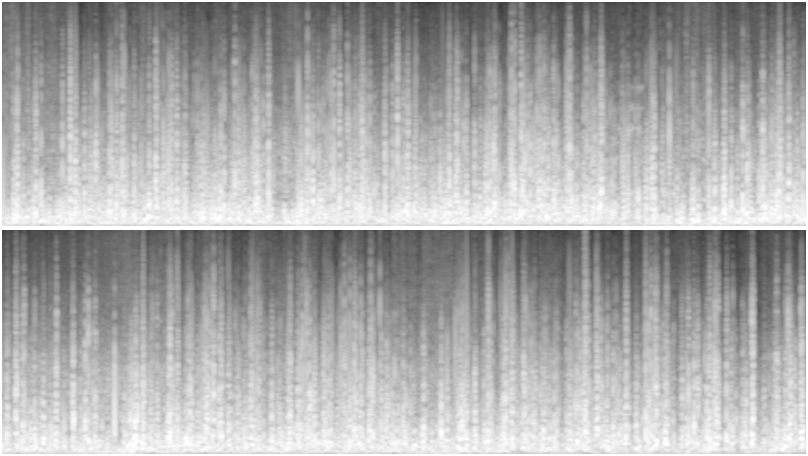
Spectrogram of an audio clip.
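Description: Wind buffeting the microphone over the rushing road noise of a moving vehicle, a steady rush with constant crackle.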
